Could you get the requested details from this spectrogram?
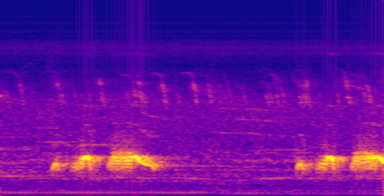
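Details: Spotted dove call played as a lure for bird trapping, a mellow low coo-coo-cooo phrase, then after a pause a second phrase begins, with light high chirps of other birds in the background.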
